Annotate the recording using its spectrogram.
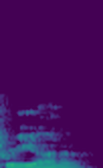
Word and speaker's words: Rihanna: How you say her name? – It's Rihanna.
